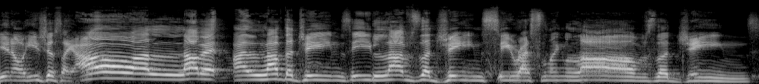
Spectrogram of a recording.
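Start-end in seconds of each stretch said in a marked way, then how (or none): 0.7-3.5 put-on loud English accent, raised voice. Retelling how C Wrestling reacts to Ricochet's jeans, C Wrestling's English accent. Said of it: "In his in his English accent that he has".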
